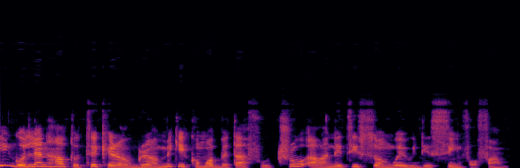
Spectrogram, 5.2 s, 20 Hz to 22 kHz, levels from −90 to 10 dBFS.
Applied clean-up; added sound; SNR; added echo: none; none; none; none.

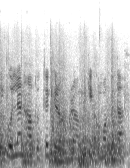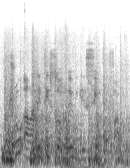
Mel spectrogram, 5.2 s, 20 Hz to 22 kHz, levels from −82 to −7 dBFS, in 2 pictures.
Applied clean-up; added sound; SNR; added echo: none; Walk, footsteps; -1 dB; none.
